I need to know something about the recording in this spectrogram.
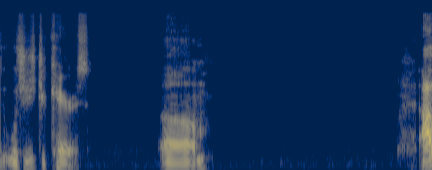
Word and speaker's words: Jacaerys: audiobooks, how the narrator says it, which is Jacaerys. I like the way that's pronounced, actually. I'm not going to lie. Jacaerys.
